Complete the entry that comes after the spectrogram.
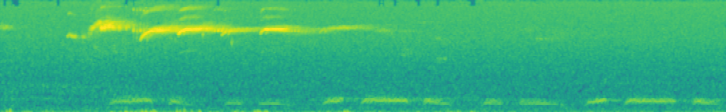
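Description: A bird repeats a low call over and over, several notes a second with short pauses. In the first three seconds a small bird adds a few high, falling chirps. Under both runs a low rumble that fades out about five seconds in.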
